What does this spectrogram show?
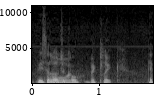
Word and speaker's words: Clique: The Click. The Click.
